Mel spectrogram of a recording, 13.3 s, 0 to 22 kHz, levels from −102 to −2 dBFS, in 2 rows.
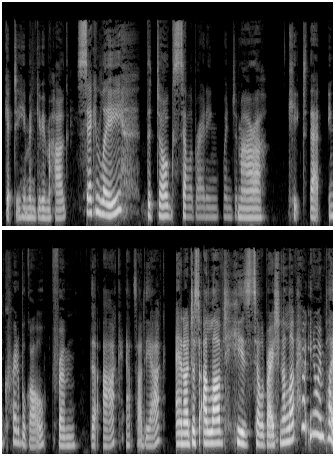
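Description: At 3.68 s the speech and its background noise drop together by about 14 dB, recovering at 4.72 s. From 10.2 s to the end, both rise by about 6 dB. These sudden gain jumps were likely caused by digital gain settings applied instantly, without a ramp.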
